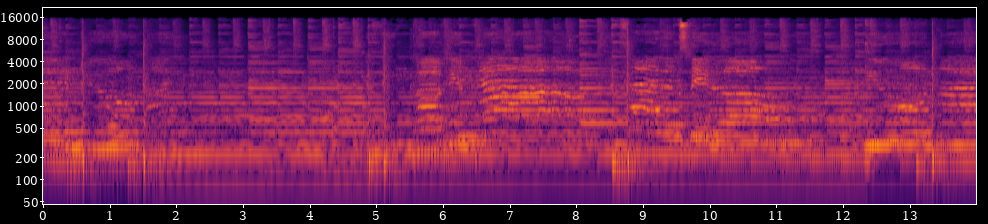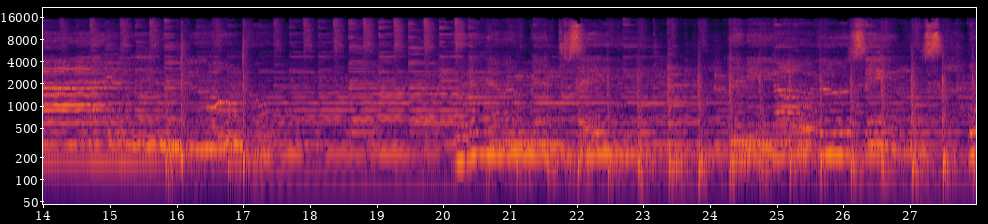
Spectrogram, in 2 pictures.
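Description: Live folk song: female voices singing in close harmony over electric guitar and keyboard, recorded on a phone's microphone in the audience.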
